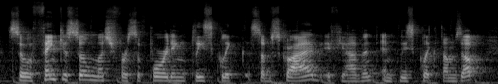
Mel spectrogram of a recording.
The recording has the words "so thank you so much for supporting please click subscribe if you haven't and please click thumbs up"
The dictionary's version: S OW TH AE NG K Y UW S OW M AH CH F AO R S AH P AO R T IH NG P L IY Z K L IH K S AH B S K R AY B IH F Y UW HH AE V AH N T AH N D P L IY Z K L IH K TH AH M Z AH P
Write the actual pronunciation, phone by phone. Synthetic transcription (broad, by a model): S OW TH AE NG K Y UW S OW M AH CH F AO R S AH P AO R T IH NG P L IY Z K L IH K S AH B S K R AY B IH F Y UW HH AE V AH N T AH N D P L IY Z K L IH K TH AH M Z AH P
